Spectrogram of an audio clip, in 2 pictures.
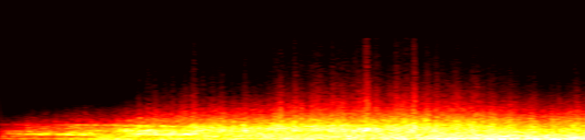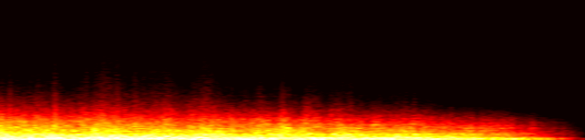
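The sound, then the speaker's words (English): A fighter plane's engine roars loudly as the aircraft flies past, its droning pitch sweeping and shifting for several seconds before fading out. No voices. “His job was to fly airplanes off huge ships called aircraft carriers.”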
